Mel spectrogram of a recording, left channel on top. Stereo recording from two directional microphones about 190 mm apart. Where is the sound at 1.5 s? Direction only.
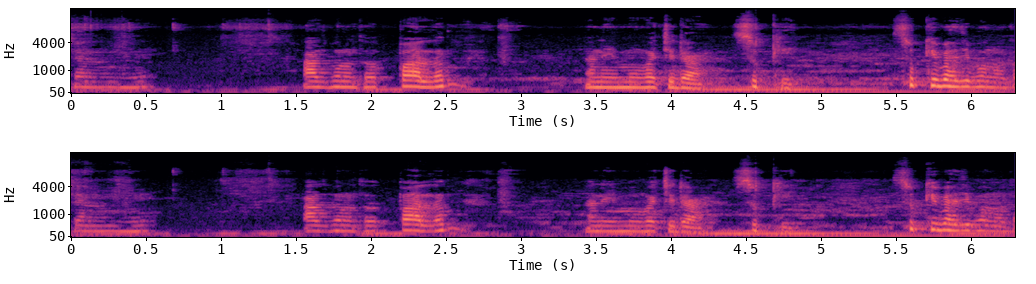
35° left (ahead or behind).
